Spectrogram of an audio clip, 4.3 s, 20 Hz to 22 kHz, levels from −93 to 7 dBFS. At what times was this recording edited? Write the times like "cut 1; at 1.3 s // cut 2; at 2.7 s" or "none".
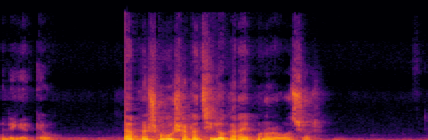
cut 1; at 1.2 s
